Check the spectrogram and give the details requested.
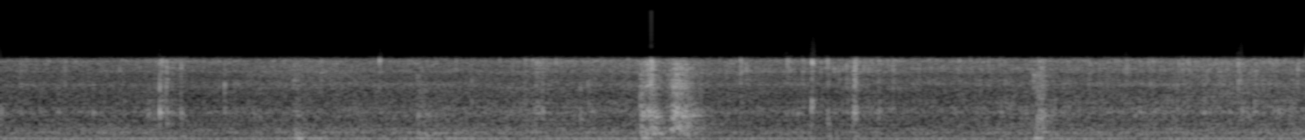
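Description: Hot oil sizzling steadily in a steel pot as floured morel mushroom pieces deep-fry, with more floured pieces dropped in by hand. A few short knocks stand out, the loudest about three seconds in.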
